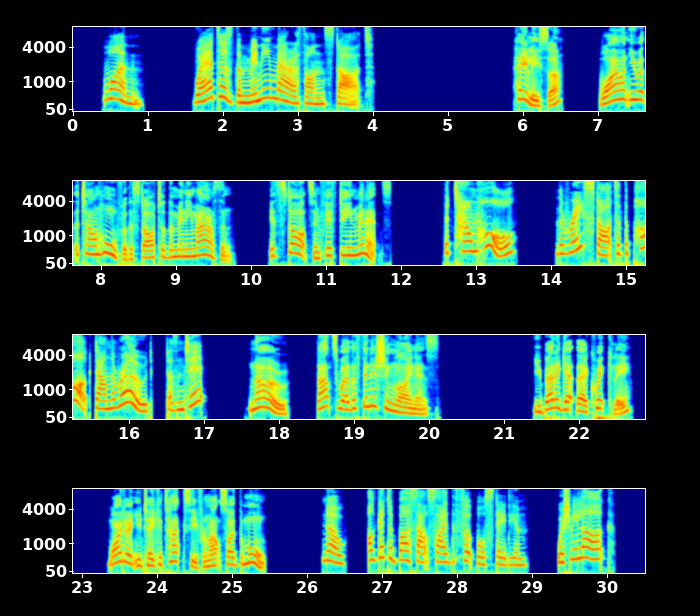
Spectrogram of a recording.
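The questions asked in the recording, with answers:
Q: Where does the mini marathon start?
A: At the town hall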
